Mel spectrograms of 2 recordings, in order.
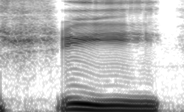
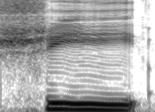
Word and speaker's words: Sidhe: Before that was the Waterboys with The Hosting of the She. Sometimes you'll see it spelled S-I-D-H-E, but it is pronounced She, always means the fairy folk, from their album An Appointment with Mr. Yeats.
